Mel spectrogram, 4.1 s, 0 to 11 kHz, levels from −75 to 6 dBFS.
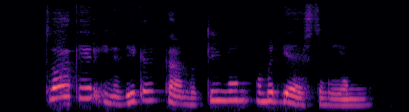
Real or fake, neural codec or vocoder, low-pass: fake; codec, 44.1 kHz, 2.6 kbps, DAC; 9.9 kHz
